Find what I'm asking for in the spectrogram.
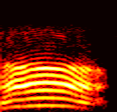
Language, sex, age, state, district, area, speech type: Maithili, male, 60+, Bihar, Araria, urban, conversation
